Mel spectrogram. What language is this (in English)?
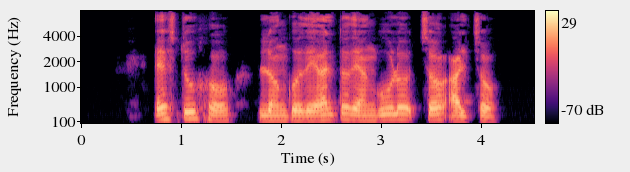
Esperanto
